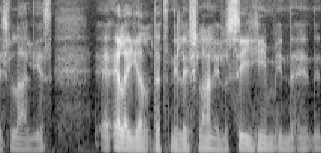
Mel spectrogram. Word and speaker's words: Nilesh Lal: And Nilesh Lal, I have to say it correctly because I did mention Nilesh Pal. It's not Pal, it's Nilesh Lal.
